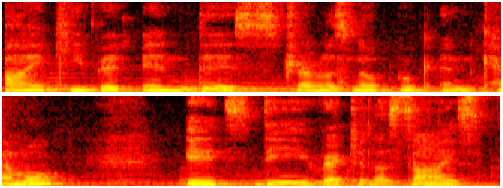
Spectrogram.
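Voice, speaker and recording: Music plays in the background as a woman speaks at a very slow pace, with audible room echo. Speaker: journaling vlogger. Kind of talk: product show-and-tell.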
